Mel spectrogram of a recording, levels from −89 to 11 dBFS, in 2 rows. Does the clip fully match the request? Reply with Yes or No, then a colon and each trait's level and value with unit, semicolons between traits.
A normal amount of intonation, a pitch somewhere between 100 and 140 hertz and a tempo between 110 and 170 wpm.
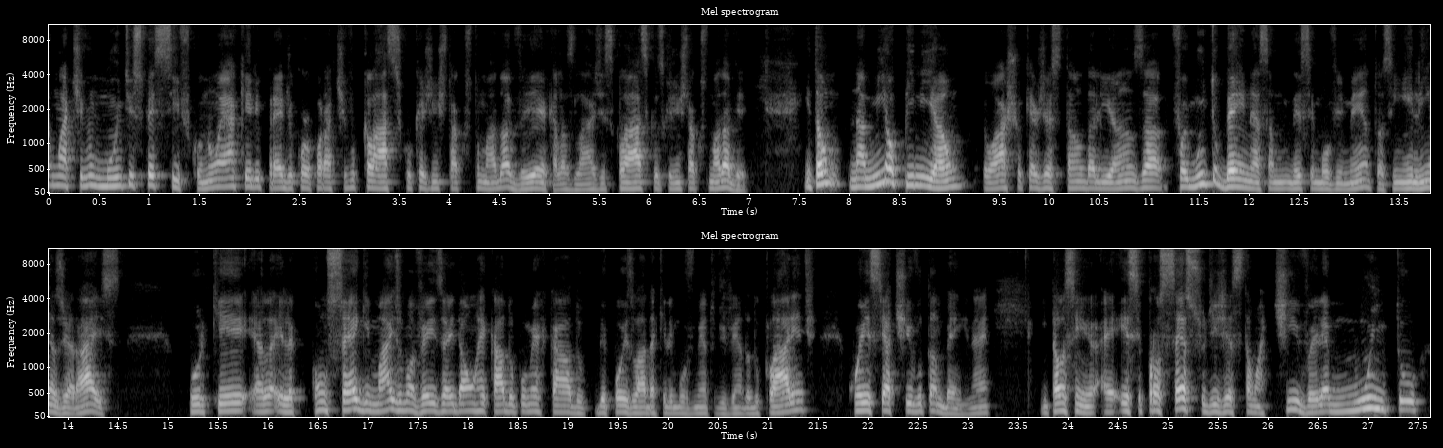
No: average, 4.4 semitones; low, 135 Hz; fast, 185 wpm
